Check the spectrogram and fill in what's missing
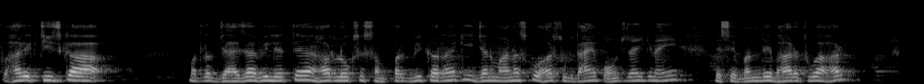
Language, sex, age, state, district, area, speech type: Hindi, male, 30-45, Uttar Pradesh, Chandauli, rural, spontaneous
